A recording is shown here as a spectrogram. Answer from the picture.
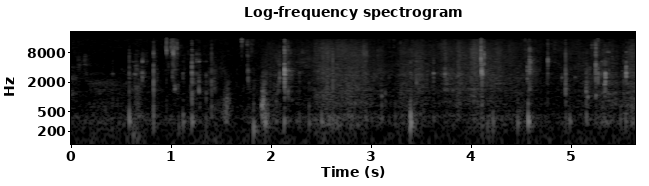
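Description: Close-miked chewing and mouth sounds of people eating fresh strawberries with whipped cream: many small, irregular clicks and smacks.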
